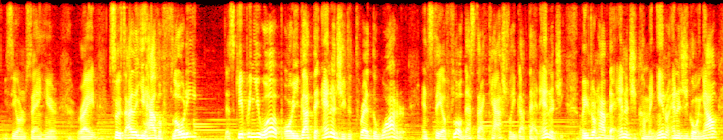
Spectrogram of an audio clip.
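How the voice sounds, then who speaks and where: A man with a Kenyan accent, vlogging about business with energy, repeating himself and asking "right?" to his viewers. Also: medium pitch. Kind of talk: motivational business vlog talk. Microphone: camera mic on a home video set.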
